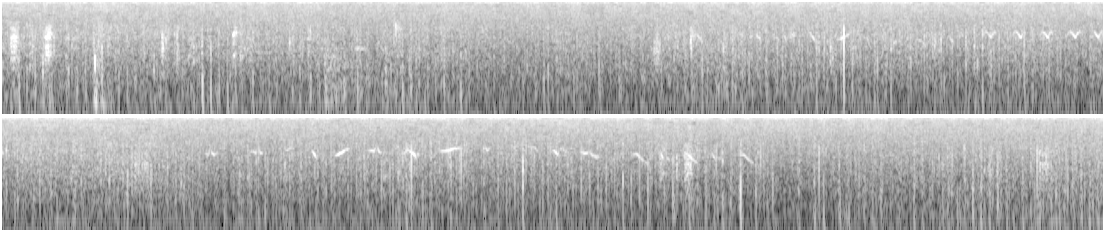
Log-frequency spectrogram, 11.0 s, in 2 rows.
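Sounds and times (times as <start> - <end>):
low hum and hiss: 0.0 - 11.0
faint high bird chirps: 3.6 - 5.6, 6.5 - 9.4.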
